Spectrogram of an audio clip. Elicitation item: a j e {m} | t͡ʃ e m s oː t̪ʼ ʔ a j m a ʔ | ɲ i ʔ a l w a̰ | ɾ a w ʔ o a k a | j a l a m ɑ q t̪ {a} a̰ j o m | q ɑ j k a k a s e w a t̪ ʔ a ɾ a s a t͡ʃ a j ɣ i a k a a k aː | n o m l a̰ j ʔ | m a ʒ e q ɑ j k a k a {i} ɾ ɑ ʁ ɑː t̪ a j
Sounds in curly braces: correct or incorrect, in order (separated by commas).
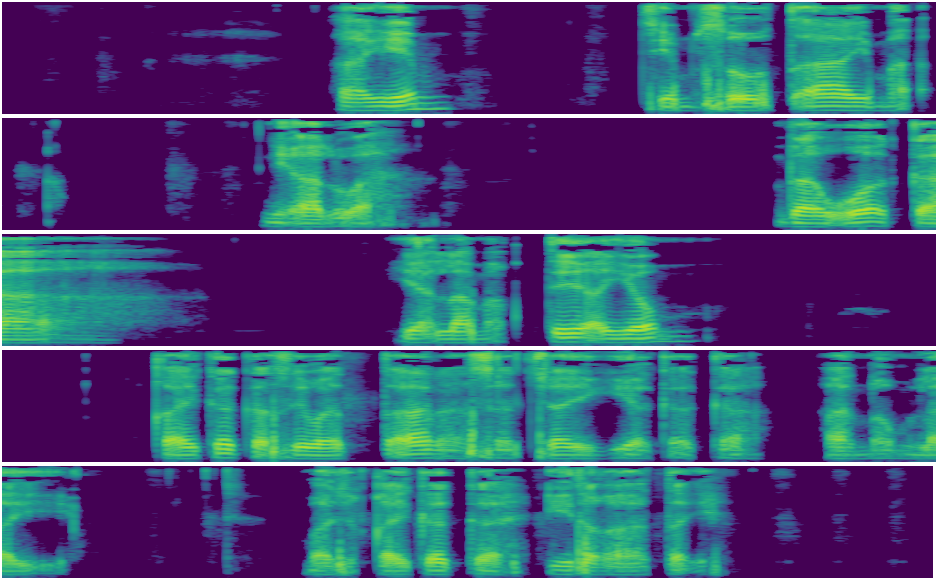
correct, incorrect, correct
